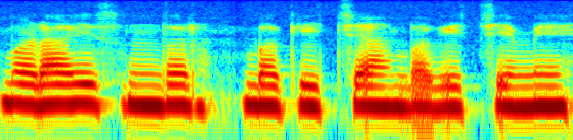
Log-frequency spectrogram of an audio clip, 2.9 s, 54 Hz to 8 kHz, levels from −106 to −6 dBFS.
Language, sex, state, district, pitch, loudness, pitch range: Bhojpuri, female, Uttar Pradesh, Ghazipur, 185 Hz, -14 LUFS, 180-195 Hz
